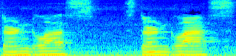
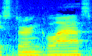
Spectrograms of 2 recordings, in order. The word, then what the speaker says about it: Sternglas: best I can, but I believe it's pronounced Sternglas. I want to say Sternglas, but that's not it. That's my southernness trying to take over.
